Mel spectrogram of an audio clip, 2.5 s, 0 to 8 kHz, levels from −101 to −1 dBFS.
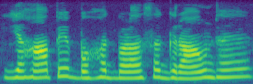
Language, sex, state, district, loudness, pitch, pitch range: Hindi, female, Uttar Pradesh, Lucknow, -16 LUFS, 240 Hz, 230-255 Hz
